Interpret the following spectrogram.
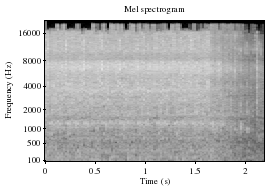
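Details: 2001 Ford F350 7.3L diesel after replacing the camshaft position sensor (F7TZ-12K073-B) for intermittent freeway stumbling; starts and holds even diesel clatter at steady idle, no stumbling or odd knocks; healthy.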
